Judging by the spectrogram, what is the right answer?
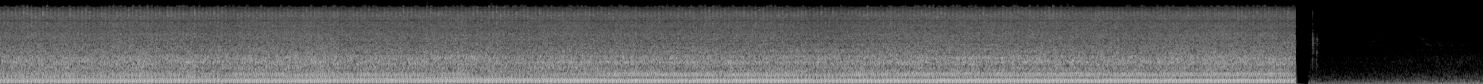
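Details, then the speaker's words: Free Cub Cadet Signature Series push mower after the governor was adjusted and a suspected small blockage cleared: a steady, even single-cylinder drone at one speed for about thirteen seconds, then shut off; it runs normally. "There was probably a little blockage of some sort and it cleared out and then started running normally."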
